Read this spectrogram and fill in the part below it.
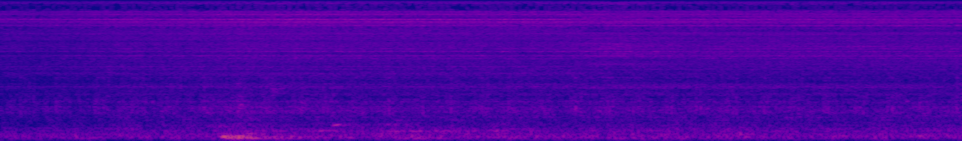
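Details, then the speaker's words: Basement, house water main slowly reopened after replacing an outdoor spigot: steady soft high hiss without knocking or banging as water refills the lines; normal refill. "You hear the water filling in. And at some point, it should stop hissing."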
